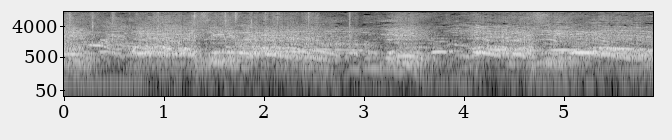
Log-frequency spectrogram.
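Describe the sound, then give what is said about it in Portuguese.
A large crowd shouts and chants together in a reception for Bolsonaro on his arrival in Brasília from Belo Horizonte, a dense, loud roar of many voices with rising and falling waves of yelling sustained throughout. “pra cena ficar caricata, enquanto a galera gritava, um sujeito, um bolsonarista solitário, fazia aquele sinal de roubo com as mãos.”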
